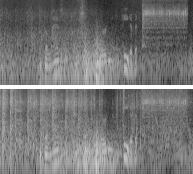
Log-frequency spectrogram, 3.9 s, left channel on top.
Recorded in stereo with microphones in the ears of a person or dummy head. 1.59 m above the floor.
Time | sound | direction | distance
0.8 | a man speaking | 10° right (ahead or behind) | ?
2.8 | a running tap | 5° left (ahead or behind) | ?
